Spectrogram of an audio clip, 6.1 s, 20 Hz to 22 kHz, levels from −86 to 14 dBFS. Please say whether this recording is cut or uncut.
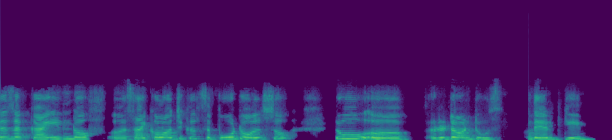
cut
